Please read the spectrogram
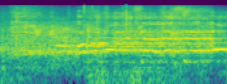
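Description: Arena crowd noise: many voices shouting and cheering at once in a large hall, with some drawn-out calls above the din.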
